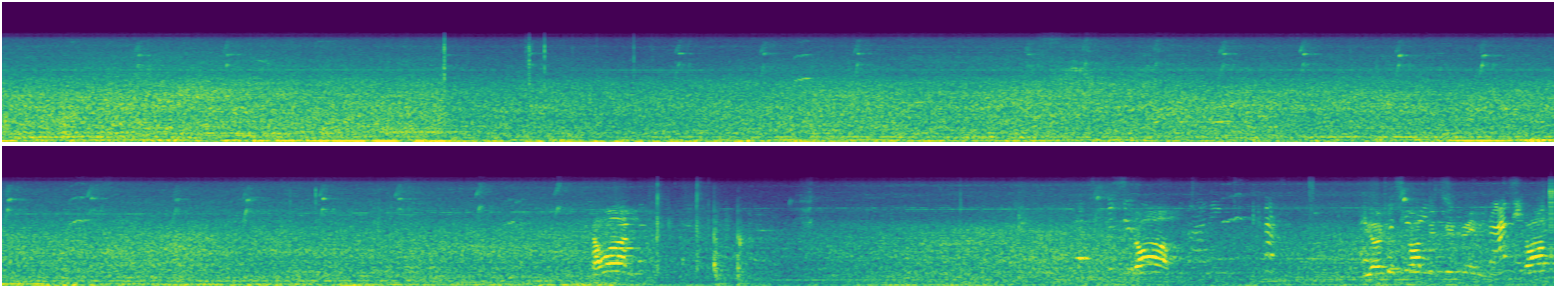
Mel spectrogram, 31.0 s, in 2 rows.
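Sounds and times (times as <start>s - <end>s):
bird chirping: 6.8s - 7.0s, 7.6s - 8.8s, 13.0s - 13.2s, 14.0s - 14.2s, 14.8s - 15.0s, 15.6s - 21.3s, 26.2s - 26.9s, 27.6s - 30.0s.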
